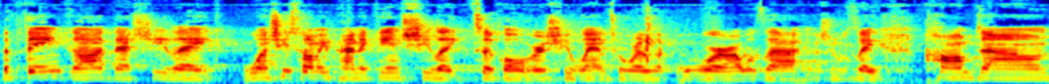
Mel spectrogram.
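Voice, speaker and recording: A woman's medium-pitched voice, monotone and flat, with hardly any pauses, over noticeable background noise. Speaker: vlogger. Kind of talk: casual storytelling to camera. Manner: fast.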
